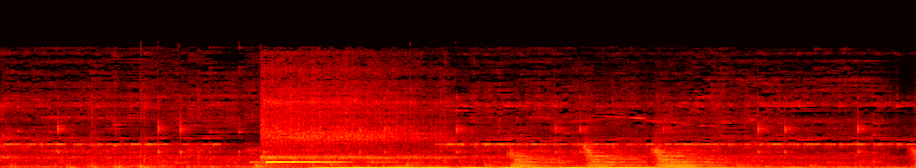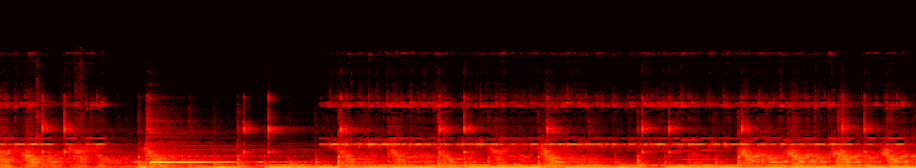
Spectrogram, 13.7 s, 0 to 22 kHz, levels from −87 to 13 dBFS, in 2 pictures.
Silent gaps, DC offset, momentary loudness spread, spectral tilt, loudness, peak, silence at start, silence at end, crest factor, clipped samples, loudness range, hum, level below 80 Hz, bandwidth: none; under 0.1%; 13 LU; -5.5 dB/octave; -25 LUFS; -10 dBFS; 0 s; 0 s; 14 dB; under 0.1%; 6 LU; none; -26 dBFS; 13 kHz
